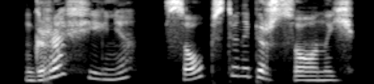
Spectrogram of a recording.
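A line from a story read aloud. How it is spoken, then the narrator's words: Purring cat. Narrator (Russian): промурлыкала кошка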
